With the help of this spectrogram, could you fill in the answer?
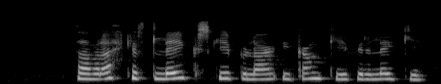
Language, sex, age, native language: Icelandic, female, 30-39, Icelandic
